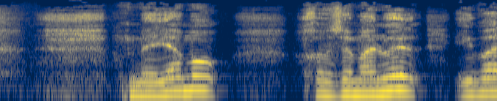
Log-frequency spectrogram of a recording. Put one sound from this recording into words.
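A middle-aged man sings in a full voice, close by.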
